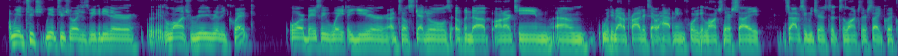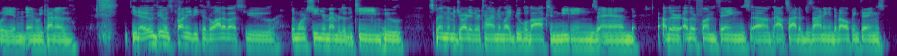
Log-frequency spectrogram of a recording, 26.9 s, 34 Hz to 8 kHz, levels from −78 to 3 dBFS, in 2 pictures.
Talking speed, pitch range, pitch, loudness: 225 wpm, 85-95 Hz, 90 Hz, -22 LUFS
